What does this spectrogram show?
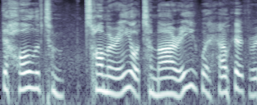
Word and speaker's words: Tomaree: I'm never sure whether it's Tamari or Tomaree, but I think it's Tomaree.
